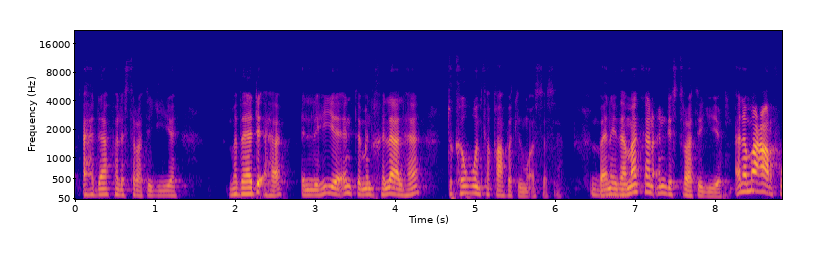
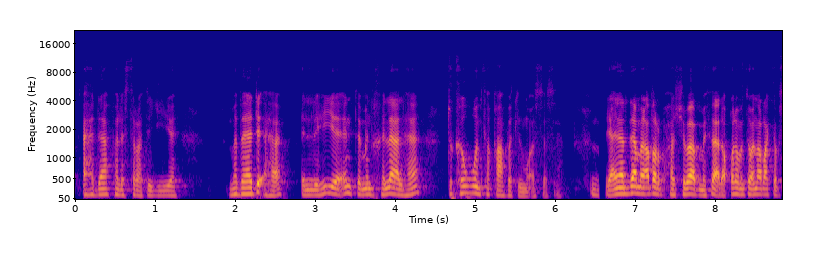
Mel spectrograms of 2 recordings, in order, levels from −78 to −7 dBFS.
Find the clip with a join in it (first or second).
second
